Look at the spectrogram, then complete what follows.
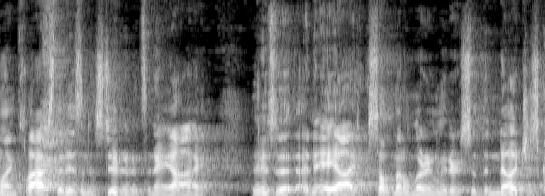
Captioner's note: coughing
